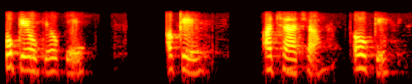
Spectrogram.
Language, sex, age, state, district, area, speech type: Marathi, female, 30-45, Maharashtra, Nagpur, urban, conversation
